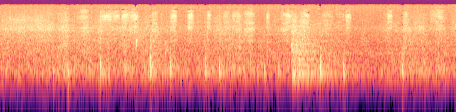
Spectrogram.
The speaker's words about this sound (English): I don't know how to spell elegance, so I'm just going to keep writing.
